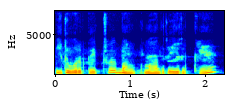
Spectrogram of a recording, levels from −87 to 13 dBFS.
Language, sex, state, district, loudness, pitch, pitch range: Tamil, female, Tamil Nadu, Nilgiris, -15 LUFS, 215 Hz, 195-225 Hz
